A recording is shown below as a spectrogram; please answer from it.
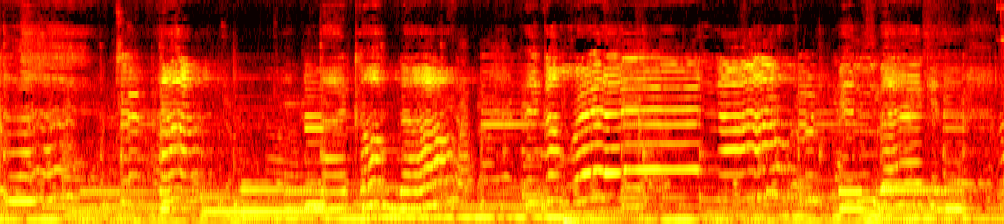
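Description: A live band playing, with a flute carrying the melody in sliding phrases and a held note over bass and drums.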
